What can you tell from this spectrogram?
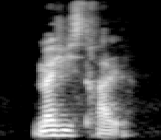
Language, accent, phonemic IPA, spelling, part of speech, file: French, France, /ma.ʒis.tʁal/, magistral, adjective, LL-Q150 (fra)-magistral.wav
- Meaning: 1. magistral, master 2. ex cathedra 3. remarkable, masterful 4. resounding, sound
